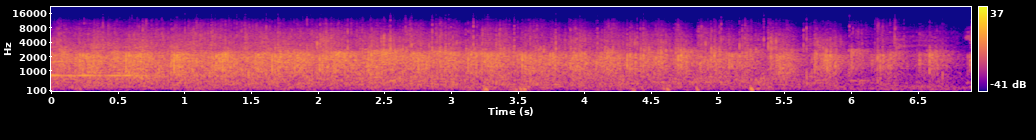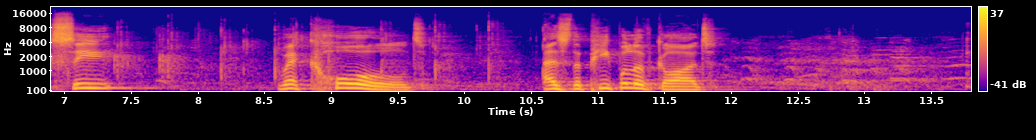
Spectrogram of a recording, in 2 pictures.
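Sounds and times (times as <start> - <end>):
audience applause: 0.0 - 8.6
speech: 7.0 - 7.5, 8.6 - 9.8, 10.6 - 12.0
laughter: 11.9 - 13.7.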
